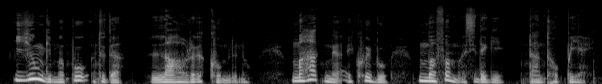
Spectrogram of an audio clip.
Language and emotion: Manipuri, fearful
